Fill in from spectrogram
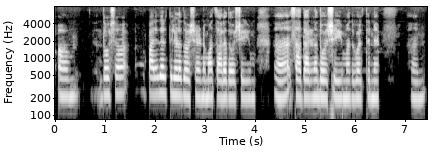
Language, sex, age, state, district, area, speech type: Malayalam, female, 18-30, Kerala, Kasaragod, rural, spontaneous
